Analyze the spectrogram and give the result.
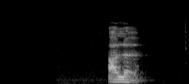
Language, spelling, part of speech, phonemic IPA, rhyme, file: German, alle, pronoun / determiner / adjective, /ˈalə/, -alə, De-alle.ogg
- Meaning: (pronoun) 1. inflection of all (“all”) 2. inflection of all (“all”): nominative/accusative singular feminine 3. inflection of all (“all”): nominative/accusative plural; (adjective) finished; gone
